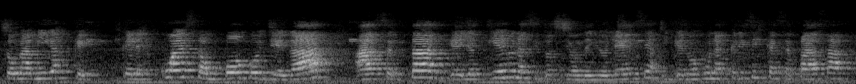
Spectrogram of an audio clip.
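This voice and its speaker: A panelist from a women's rights organization offers spontaneous, explanatory commentary at a public debate, often ending phrases with a tag question. Her high-sitting voice moves at a moderate pace. The room is very echoey, the mic distant, and faint noise is present.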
